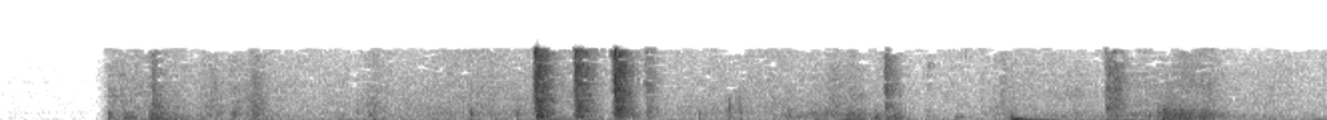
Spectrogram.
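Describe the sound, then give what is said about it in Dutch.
Knocking, a quick run of three sharp raps near the middle, with scattered softer thuds and clatter before and after. “Klopt iemand?”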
